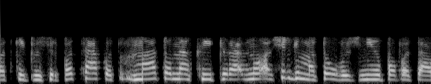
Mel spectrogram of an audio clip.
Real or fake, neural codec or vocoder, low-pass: real; none; 3.6 kHz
